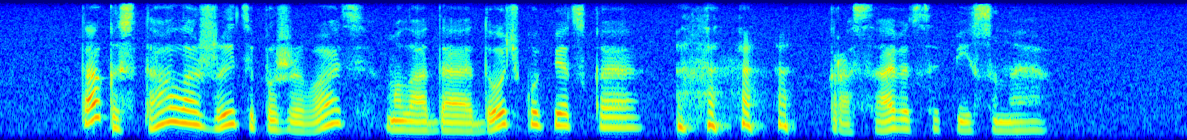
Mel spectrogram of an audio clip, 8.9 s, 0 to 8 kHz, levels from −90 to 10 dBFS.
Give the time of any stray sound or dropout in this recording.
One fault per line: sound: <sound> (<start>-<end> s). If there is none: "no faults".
sound: laugh (5.1-6.0 s)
